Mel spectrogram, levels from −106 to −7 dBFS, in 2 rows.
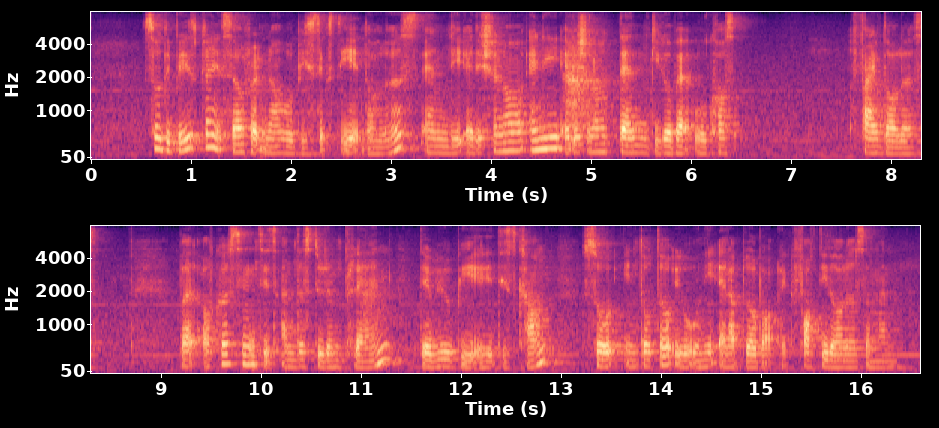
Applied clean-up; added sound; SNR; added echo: none; none; none; none.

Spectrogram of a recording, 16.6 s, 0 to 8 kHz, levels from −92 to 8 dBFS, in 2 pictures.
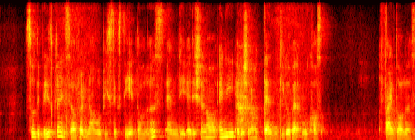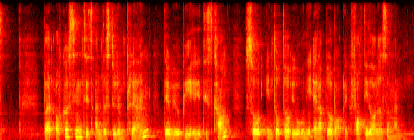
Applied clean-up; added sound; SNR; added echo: neural separator model SepFormer DNS4.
